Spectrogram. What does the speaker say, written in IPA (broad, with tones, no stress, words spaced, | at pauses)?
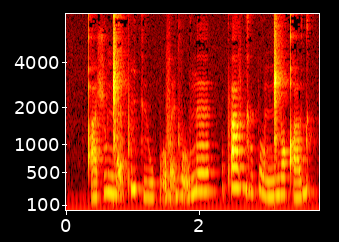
qʼɛ˩ʃɯ˥˩ŋ͡ǁɛ̰˥ pʼi˥˩kʲɯ˩w po̰˥˩vɛ̰˧dvo̰˩˥wnɛ˥ | pʼa˥vɡʲu˩˥po˩ ŋ͡ǁi˧wqʼɯ˩˥d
